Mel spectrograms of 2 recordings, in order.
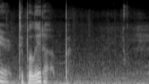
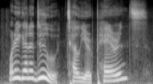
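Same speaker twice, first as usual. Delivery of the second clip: mocking jab; 7 semitones higher, 5 dB louder than usual. A narrator's reading. Dazai's dark joke at Atsushi.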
